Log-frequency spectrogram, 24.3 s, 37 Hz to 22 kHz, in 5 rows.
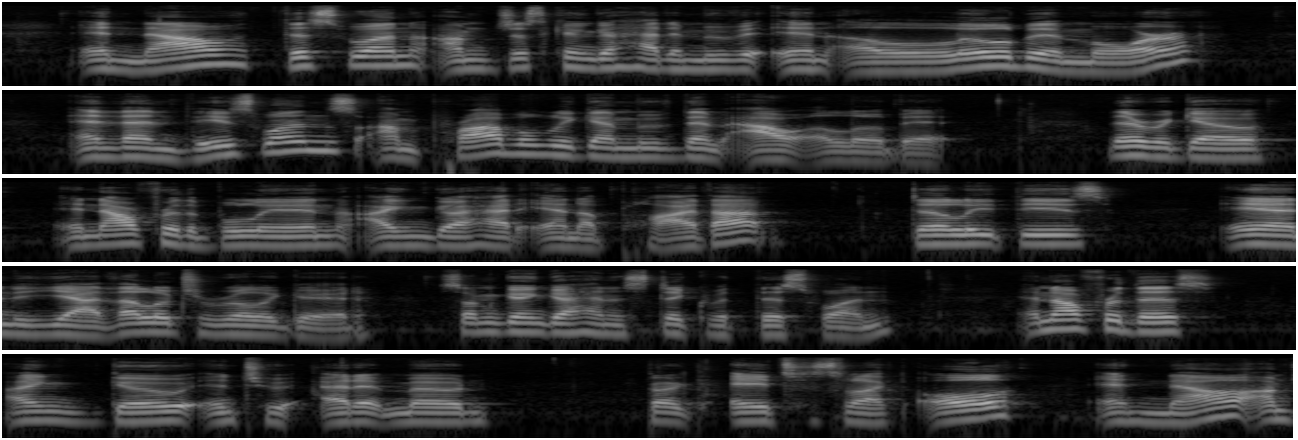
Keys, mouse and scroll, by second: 0.0 Tab, 0.3 click, 0.7 scroll up 2, 1.6 l, 2.9 click, 5.4 click, 5.9 l, 6.5 l, 7.3 click, 8.8 Tab, 9.0 scroll down 1, 9.1-9.6 middle drag, 9.6 click, 11.3-12.1 drag, 12.5 click, 13.2 x, 13.8-15.2 middle drag, 15.2 scroll down 4, 15.5-16.2 middle drag, 16.2 click, 16.5-16.9 middle drag, 16.9-17.5 scroll down 3, 17.5-18.1 scroll down 4, 18.1-20.0 middle drag, 20.0 click, 20.5 Tab, 22.0 a, 22.6 g, 23.5 shift+middle click.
